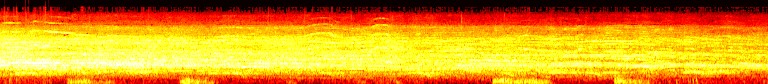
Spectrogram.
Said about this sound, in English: We are shouting seven. Shout hallelujah. All right. The third step of faith. Shout hallelujah.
